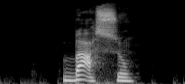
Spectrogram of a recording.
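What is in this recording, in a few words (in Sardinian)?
"Bassu", Sardinian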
